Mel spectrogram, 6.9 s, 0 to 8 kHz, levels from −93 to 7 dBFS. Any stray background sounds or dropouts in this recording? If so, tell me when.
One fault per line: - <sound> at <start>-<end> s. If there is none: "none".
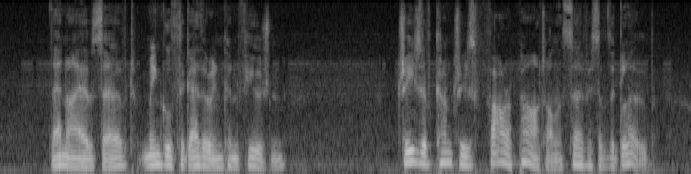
none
